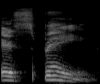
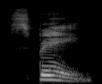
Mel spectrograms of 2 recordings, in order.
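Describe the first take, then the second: First: The word starts with an added E vowel. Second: The word starts directly with the S sound. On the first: The speaker calls it wrong. "not Spain" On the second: The speaker calls it right.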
